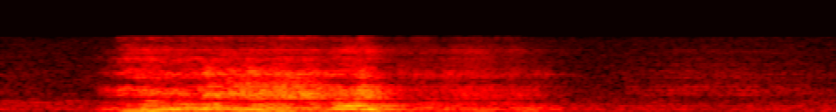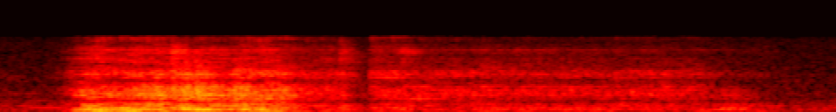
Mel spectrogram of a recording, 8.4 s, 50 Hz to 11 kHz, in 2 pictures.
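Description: Two deep, growling inward snores, each followed by a softer rumbling breath out, about 16 a minute. Loud, rough snoring.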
